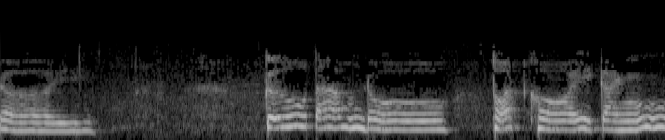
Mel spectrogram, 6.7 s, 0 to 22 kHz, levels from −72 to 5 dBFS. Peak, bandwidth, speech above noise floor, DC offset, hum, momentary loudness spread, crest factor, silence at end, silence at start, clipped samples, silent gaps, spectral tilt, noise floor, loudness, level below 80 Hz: -10 dBFS; 6.6 kHz; 22 dB; under 0.1%; none; 21 LU; 16 dB; 0 s; 0 s; under 0.1%; none; -4 dB/octave; -46 dBFS; -24 LUFS; -66 dBFS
